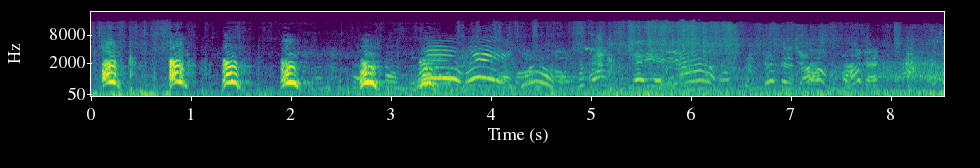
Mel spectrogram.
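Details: An Old English Sheepdog out herding sheep gives five quick, loud barks in the first three seconds, then fades behind softer drawn-out voiced calls and human speech.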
